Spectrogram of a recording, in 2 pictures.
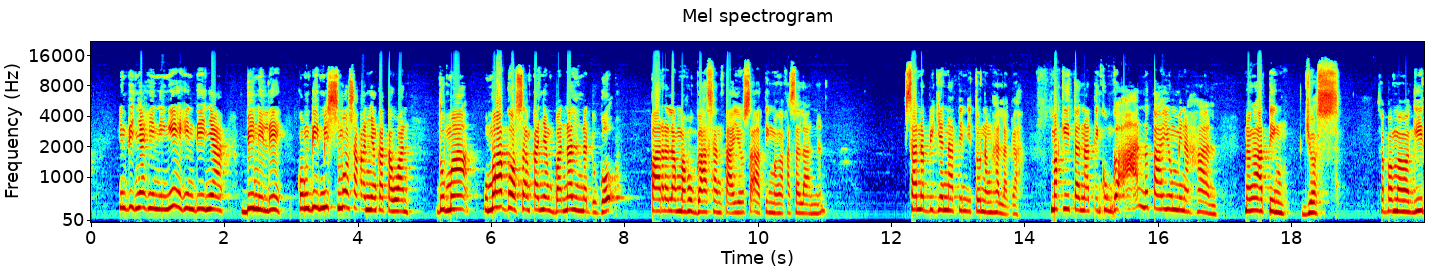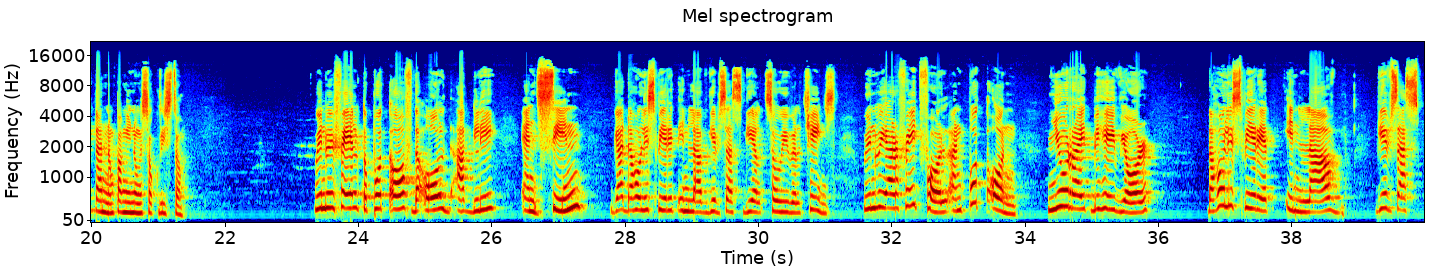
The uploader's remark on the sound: Recorded live at The Shepherd Of Faith Family Church on February 13, 2022.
